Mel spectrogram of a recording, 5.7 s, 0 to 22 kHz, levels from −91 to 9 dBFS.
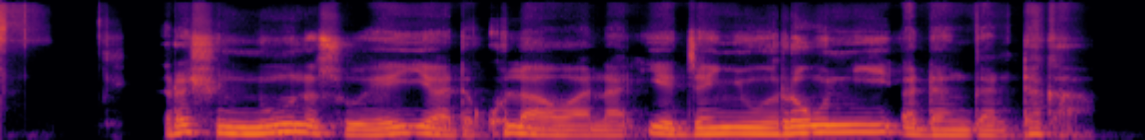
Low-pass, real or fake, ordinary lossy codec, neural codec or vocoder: none; fake; none; autoencoder, 48 kHz, 128 numbers a frame, DAC-VAE, trained on Japanese speech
